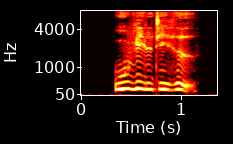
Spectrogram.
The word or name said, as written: uvildighed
